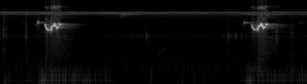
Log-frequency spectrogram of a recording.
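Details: During trapping, a young bulbul called cucak ranting gives two quick chirps, each a warbled falling note, about three seconds apart, over a steady high electronic tone.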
